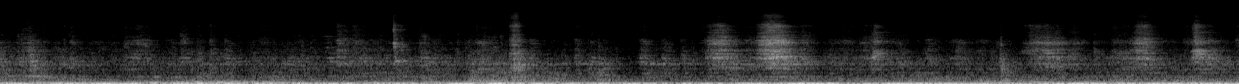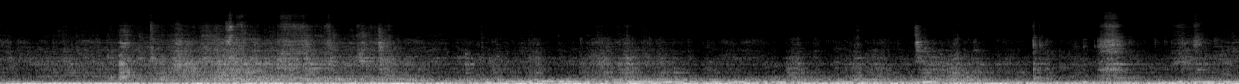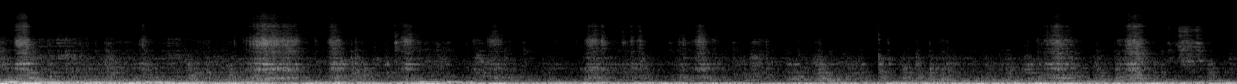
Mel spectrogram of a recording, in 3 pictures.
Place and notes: a pair of contact microphones and geopgone on a single fence wire in a field
Utenos apskritis, Lietuva, December 2020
